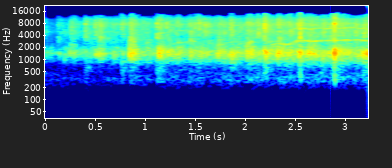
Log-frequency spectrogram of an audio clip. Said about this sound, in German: Applaus braust auf, als der Übersetzer die Worte von Papst Franziskus auf Englisch vorliest.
